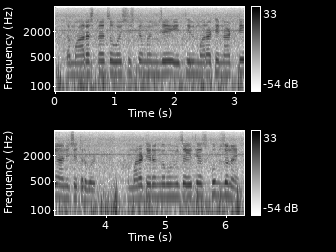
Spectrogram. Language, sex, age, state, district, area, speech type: Marathi, male, 18-30, Maharashtra, Nanded, rural, spontaneous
